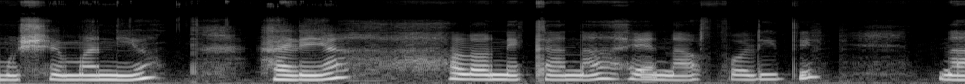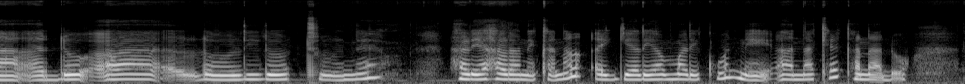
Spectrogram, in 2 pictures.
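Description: From 0.0 to 13.5 s the speech runs at half speed while its pitch holds steady. This is a time-stretched section. The slow, dragging pace likely comes from software repeating short slices to lengthen the audio. Normal pace returns abruptly at 13.5 s.

Between 0.45 and 3.86 s a Bluetooth SBC bit pool drop overlaps that stretch. The treble turns dull and a gritty noise rises. The top sub-bands are starved of bits and the rest are coarsely quantised. This fits a bit pool falling from 28 to 13, near 102 kbps.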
